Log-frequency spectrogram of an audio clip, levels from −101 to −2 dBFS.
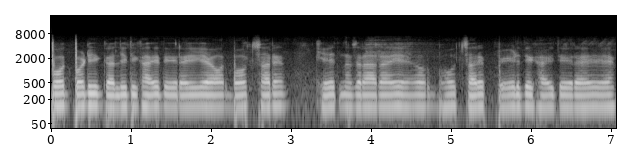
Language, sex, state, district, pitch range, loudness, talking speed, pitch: Hindi, male, Bihar, East Champaran, 125-130 Hz, -27 LUFS, 205 wpm, 130 Hz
